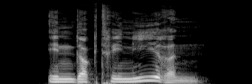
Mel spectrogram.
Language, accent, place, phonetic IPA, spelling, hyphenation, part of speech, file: German, Germany, Berlin, [ɪndɔktʁiˈniːʁən], indoktrinieren, in‧dok‧tri‧nie‧ren, verb, De-indoktrinieren.ogg
- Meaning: to indoctrinate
